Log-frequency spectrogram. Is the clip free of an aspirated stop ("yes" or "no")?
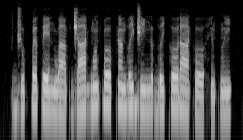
yes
